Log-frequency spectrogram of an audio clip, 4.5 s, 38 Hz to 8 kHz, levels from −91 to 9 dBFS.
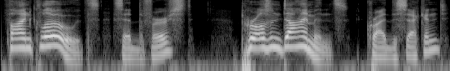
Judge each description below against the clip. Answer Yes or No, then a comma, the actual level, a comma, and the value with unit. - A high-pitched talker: No, medium, 165 Hz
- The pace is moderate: Yes, average, 145 wpm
